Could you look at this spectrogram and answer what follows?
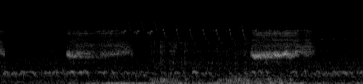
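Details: Lekking black grouse on the Sallandse Heuvelrug heath in the Netherlands. Two loud, harsh, rushing hisses about two seconds apart stand over a soft continuous low bubbling, with faint bird calls between them.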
